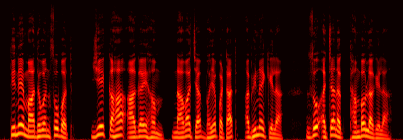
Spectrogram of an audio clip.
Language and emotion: Marathi, neutral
